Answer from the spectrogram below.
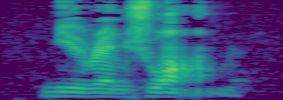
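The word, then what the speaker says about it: Muren Zhuang (木人桩): Muren Zhuang. More of a Zhuang. J sound.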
